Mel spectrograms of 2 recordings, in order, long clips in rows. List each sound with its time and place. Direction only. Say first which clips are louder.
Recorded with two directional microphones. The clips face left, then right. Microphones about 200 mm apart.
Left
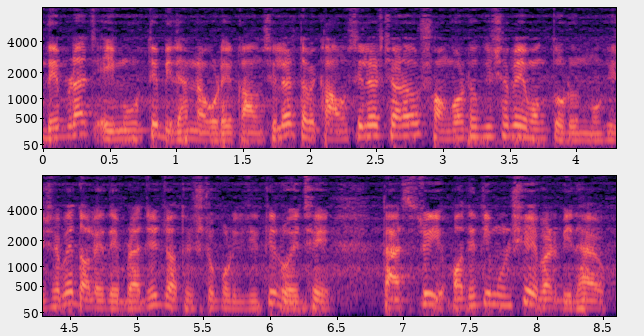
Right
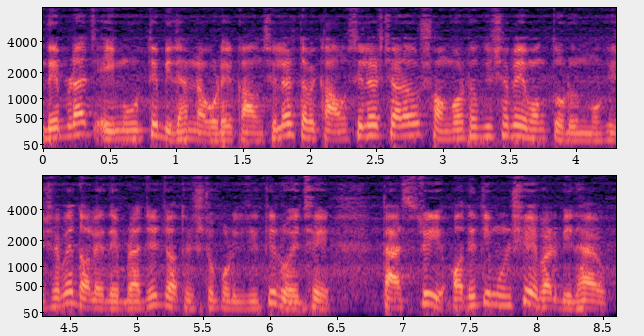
0.0 s speech: right 6 dB; 45° right (ahead or behind)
